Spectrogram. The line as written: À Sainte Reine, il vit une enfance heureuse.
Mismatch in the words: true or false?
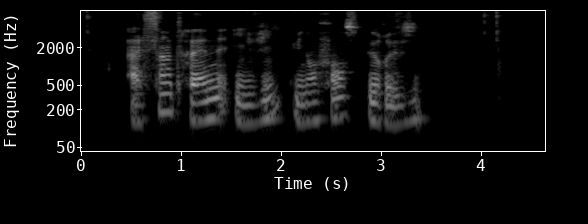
false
